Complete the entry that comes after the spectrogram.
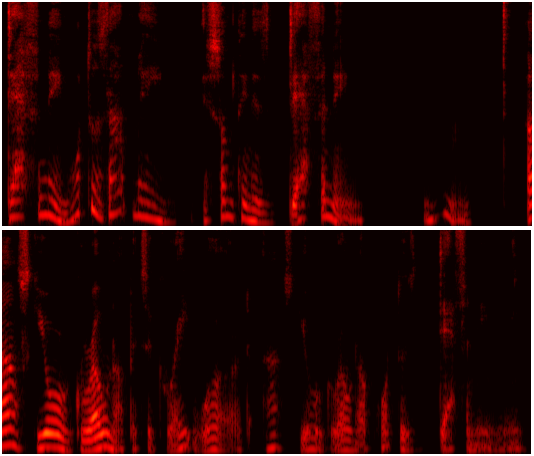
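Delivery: soft, hushed question; quiet aside. Acted. Asking the children about a word, softly. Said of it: "quiet aside to children".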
